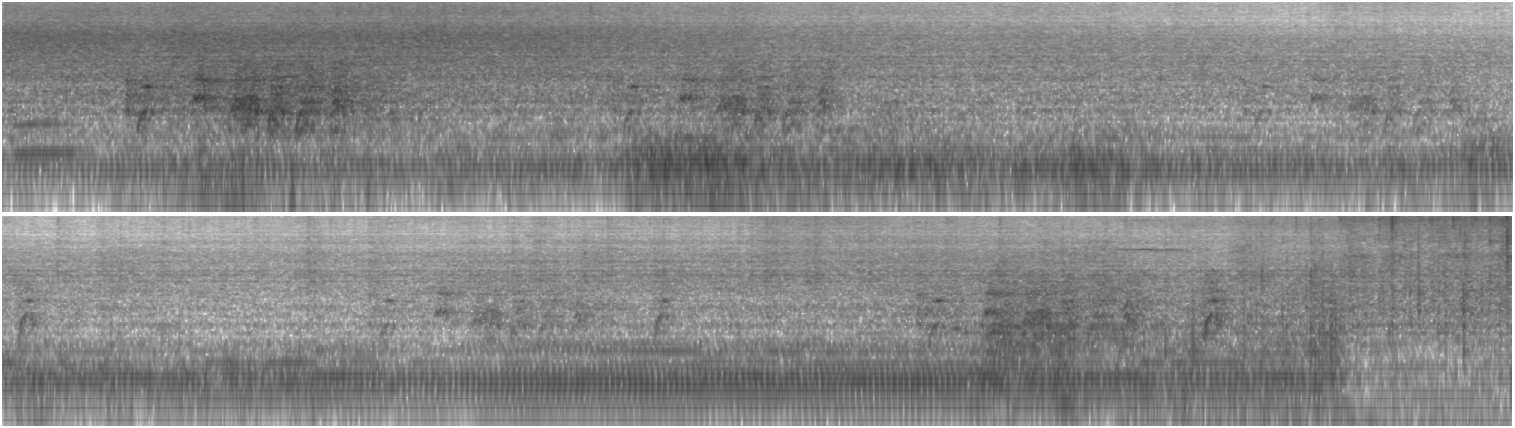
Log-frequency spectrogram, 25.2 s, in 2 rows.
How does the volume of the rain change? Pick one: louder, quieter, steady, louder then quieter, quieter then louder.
quieter then louder.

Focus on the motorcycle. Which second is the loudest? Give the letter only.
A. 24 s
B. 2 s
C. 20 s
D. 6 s
C.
